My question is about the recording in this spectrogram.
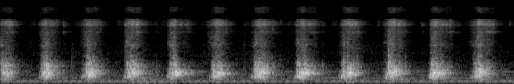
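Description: Diced white radish cubes tossed in a stainless steel mixing bowl, the bowl shaken back and forth so the cubes slide and clatter against the metal in an even rhythm of about two and a half swishes a second, working the salt evenly through them.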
